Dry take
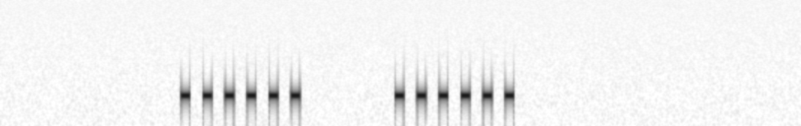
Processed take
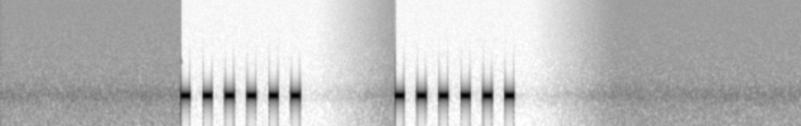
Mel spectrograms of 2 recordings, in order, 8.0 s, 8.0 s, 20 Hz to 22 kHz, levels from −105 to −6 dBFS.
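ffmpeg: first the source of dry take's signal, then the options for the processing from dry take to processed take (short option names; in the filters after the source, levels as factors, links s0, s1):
-f lavfi -i "aevalsrc='0.211*sin(2*PI*990*t)*clip(min(mod(mod(t,2.14),0.22),0.09-mod(mod(t,2.14),0.22))/0.005,0,1)*lt(mod(t,2.14),1.32)':d=4.28:s=44100"
-af "equalizer=f=1000:t=o:w=0.78:g=9.5,acompressor=mode=upward:threshold=0.141:ratio=2.5"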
